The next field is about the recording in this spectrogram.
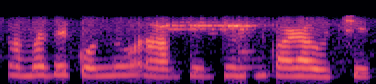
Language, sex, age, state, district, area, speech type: Bengali, female, 18-30, West Bengal, Alipurduar, rural, conversation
